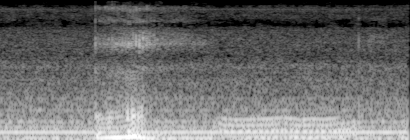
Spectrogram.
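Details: A pug named Stanley sleeps belly-up while his forehead is stroked; a single short, raspy snort rises then fades, leaving a faint droning hum behind.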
